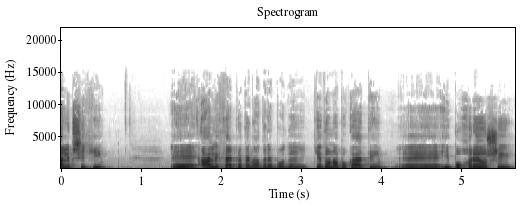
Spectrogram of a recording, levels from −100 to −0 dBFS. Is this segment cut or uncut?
cut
